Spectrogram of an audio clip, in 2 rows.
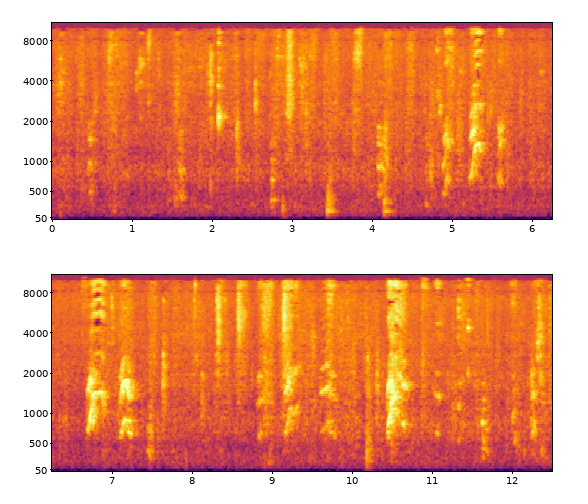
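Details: Entlebucher Mountain Dog puppies, 15 days old, from a litter born 28 December 2013, giving scattered high, thin squeaky whimpers and short yips, some drawn out, among soft rustling and shuffling.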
